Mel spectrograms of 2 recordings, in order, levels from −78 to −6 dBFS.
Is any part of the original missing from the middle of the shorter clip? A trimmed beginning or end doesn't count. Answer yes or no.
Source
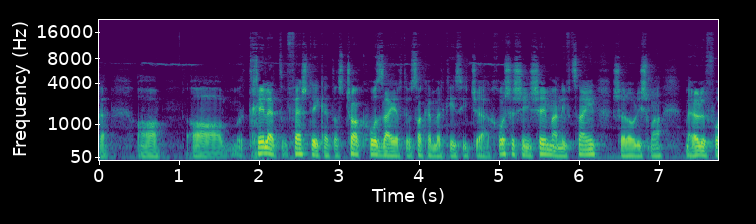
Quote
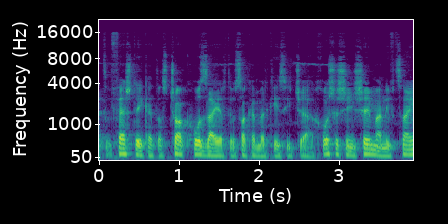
no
